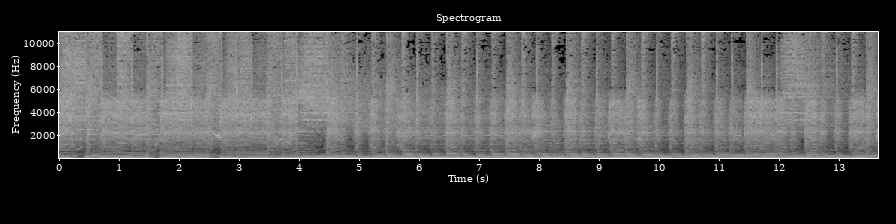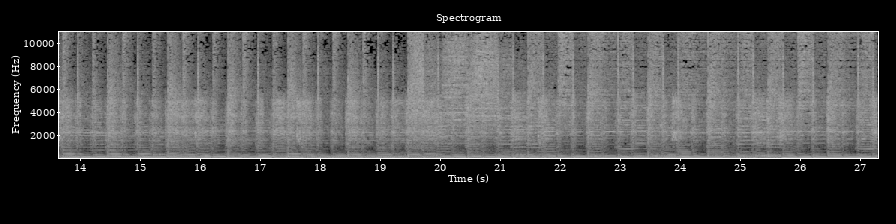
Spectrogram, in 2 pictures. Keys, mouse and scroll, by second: 3.3-3.7 scroll down 1, 3.9-4.3 scroll up 1, 4.3 click, 6.7-7.1 scroll down 1, 7.1 click, 9.1-15.9 drag, 15.9-16.5 scroll down 1, 16.5-17.9 drag, 17.9 ctrl+t, 19.3 click, 23.4-25.3 drag, 25.3 Right.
